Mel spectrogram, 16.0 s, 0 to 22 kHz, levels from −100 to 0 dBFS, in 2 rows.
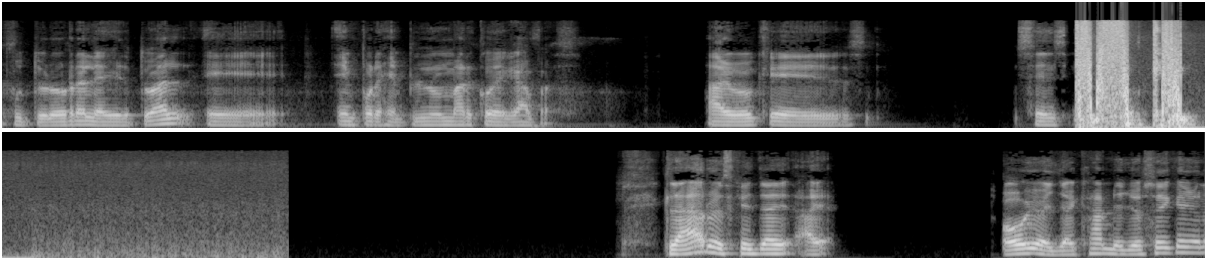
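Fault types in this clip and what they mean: Samples built from the wrong bytes: each sample's bytes get put together wrongly, so the fast-changing low bits take over, giving loud, harsh broadband noise from 7.16 to 9.92 s.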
